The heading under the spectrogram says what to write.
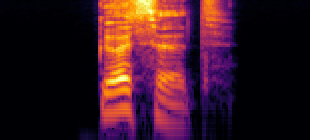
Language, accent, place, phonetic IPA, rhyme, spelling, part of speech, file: German, Germany, Berlin, [ˈɡœsət], -œsət, gösset, verb, De-gösset.ogg
- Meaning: second-person plural subjunctive II of gießen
